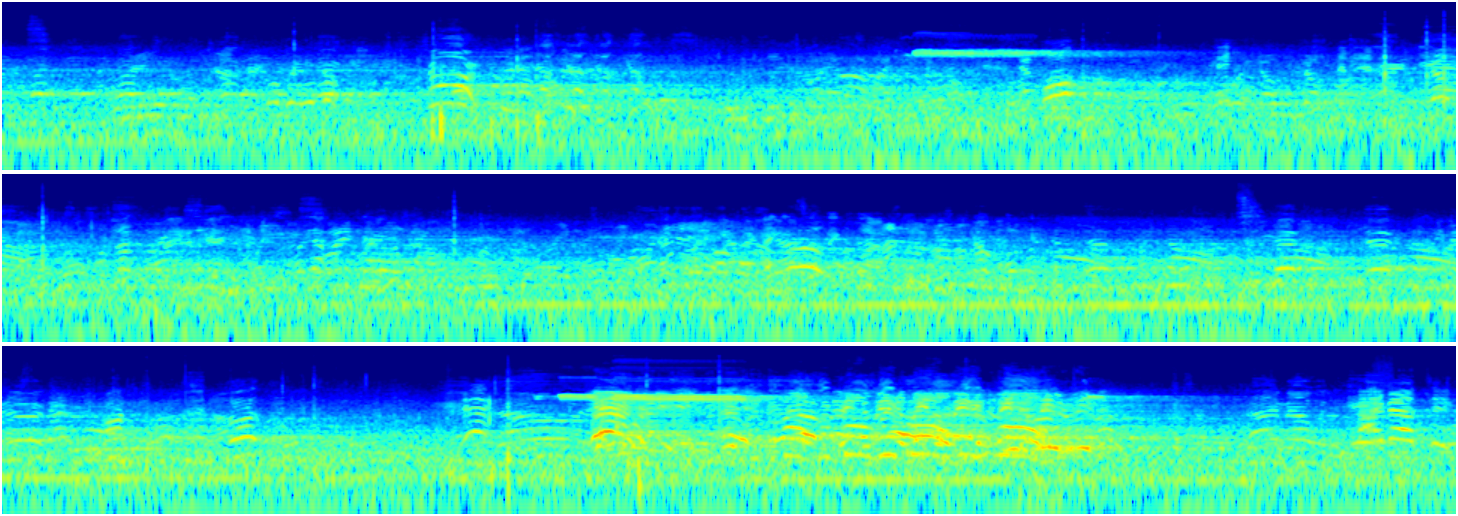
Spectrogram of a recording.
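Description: Players' voices calling and chatting across an open field, with two short, steady, high referee's whistle blasts: one about six seconds in, the other near the end, alongside the loudest shouting.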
